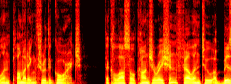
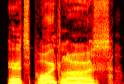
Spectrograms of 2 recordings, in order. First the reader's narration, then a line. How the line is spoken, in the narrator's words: Orthisian bellowed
